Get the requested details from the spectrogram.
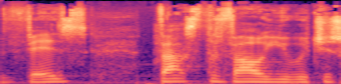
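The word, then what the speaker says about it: vis: about earlier which is spelt v i s like viz that's the value which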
